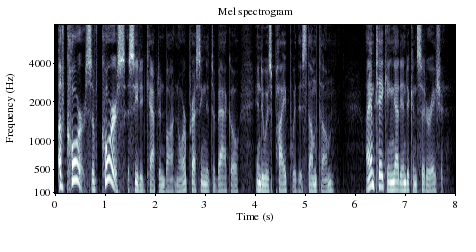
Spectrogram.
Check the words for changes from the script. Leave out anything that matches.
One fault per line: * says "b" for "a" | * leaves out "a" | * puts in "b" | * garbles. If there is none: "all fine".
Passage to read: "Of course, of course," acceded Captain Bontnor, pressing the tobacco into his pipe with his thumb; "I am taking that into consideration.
* puts in "thumb"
